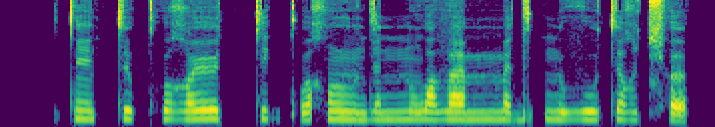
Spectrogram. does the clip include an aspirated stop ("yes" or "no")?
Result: yes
